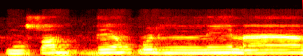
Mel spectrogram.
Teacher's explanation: Suara nun sukunnya dilebur ke lam tanpa dengung, ya, tidak boleh dengung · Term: bila gunnah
